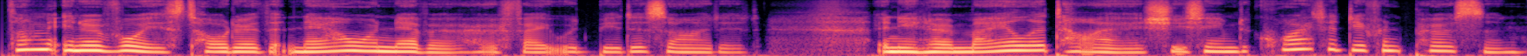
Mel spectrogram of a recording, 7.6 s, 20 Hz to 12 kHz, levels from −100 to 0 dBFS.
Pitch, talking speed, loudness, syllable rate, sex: 225 Hz, 195 wpm, -17 LUFS, 5.4 syllables/s, female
